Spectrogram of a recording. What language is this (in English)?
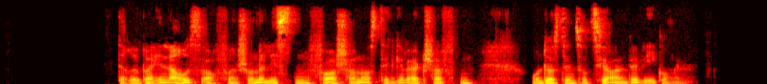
German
